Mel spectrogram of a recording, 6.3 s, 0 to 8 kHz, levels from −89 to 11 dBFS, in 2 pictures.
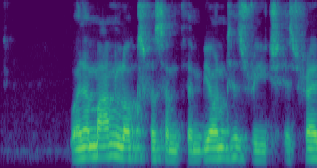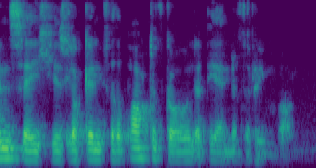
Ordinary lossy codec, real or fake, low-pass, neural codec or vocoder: none; fake; none; codec, 16 kHz, 16 kbps, FunCodec, trained on Chinese and English, 50 frames a second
